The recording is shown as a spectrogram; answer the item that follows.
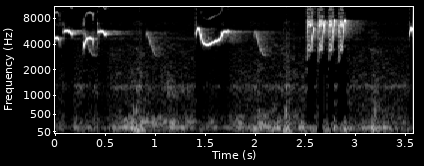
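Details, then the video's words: Olive-backed sunbird lure audio: thin falling notes and a long rising whistle, then a fast buzzy trill. Low background rumble is audible. "audio pancingan burung madu Wulung/Muncang"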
